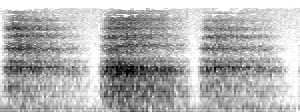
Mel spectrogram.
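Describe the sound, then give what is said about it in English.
A voice imitates heavy, gasping breaths, three or four loud, airy inhales and exhales in quick succession with short gaps between them, with no words. “It's like, you know, it's like the clenching of the chest and being like, and the breathing.”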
